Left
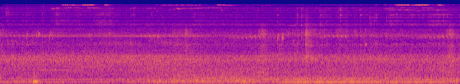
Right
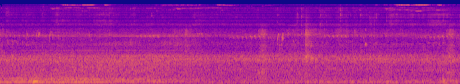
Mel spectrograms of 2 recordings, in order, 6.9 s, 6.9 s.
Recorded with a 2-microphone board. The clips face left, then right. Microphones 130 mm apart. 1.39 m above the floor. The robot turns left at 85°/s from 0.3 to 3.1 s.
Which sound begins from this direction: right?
A motorcycle, at 0.0 s.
